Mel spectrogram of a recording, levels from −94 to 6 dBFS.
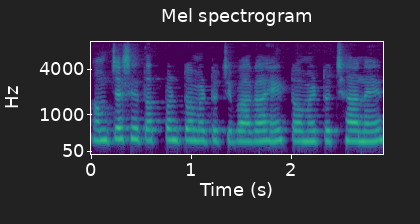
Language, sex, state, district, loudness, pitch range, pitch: Marathi, female, Maharashtra, Pune, -35 LUFS, 245-265 Hz, 250 Hz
